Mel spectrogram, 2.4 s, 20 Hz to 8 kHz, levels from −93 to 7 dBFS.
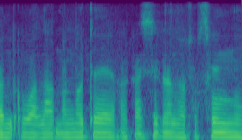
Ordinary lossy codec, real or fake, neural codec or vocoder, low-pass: none; fake; codec, 16 kHz, 2 kbps, X-Codec, HuBERT features, trained on balanced general audio; 7.2 kHz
